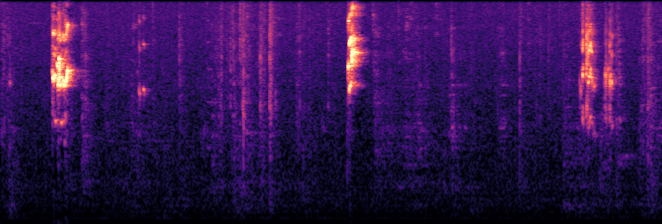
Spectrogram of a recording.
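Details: Caged rosy-faced lovebird calls: three isolated, harsh chirps a few seconds apart, over soft clicking and rustling sounds.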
